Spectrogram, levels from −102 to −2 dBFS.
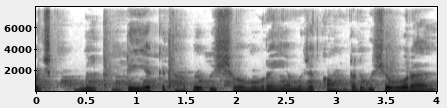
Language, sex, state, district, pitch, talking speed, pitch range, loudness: Hindi, male, Bihar, Katihar, 125 Hz, 210 wpm, 125-140 Hz, -18 LUFS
